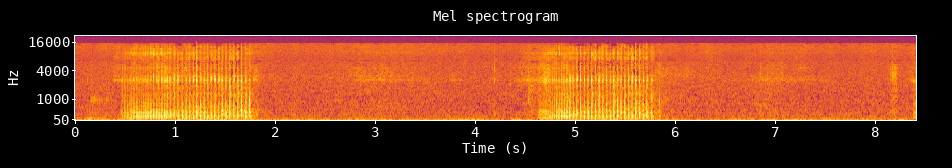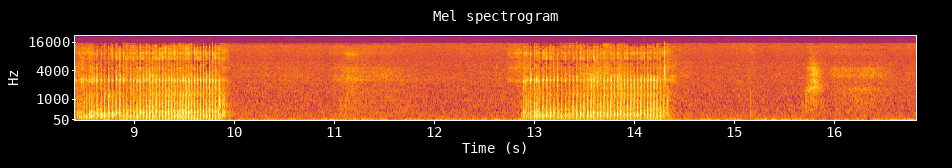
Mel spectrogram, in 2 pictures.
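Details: French Bulldog puppy snoring in its sleep indoors: four long, rasping snores, each lasting about a second and a half, come roughly every four seconds with quiet breathing between.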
